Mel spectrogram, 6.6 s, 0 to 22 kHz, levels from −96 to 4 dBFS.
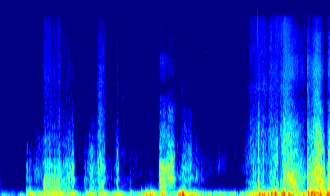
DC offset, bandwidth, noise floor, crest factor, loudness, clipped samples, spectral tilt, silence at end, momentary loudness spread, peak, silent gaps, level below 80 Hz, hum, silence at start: under 0.1%; 6.2 kHz; -59 dBFS; 20 dB; -29 LUFS; under 0.1%; -9 dB/octave; 0 s; 21 LU; -6 dBFS; none; -28 dBFS; none; 0.5 s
